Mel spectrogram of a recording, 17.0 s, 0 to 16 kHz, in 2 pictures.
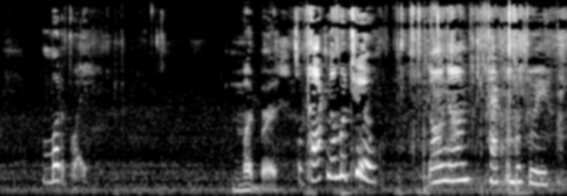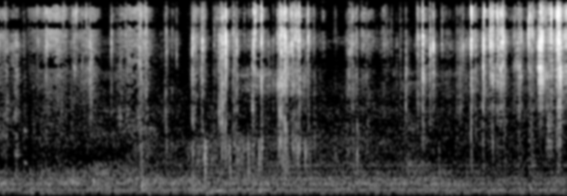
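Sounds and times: foil wrapper crinkling and tearing: 5.9s - 17.0s.

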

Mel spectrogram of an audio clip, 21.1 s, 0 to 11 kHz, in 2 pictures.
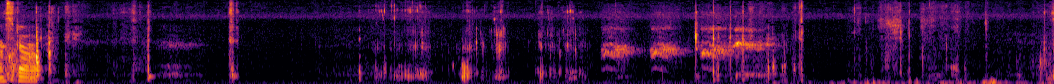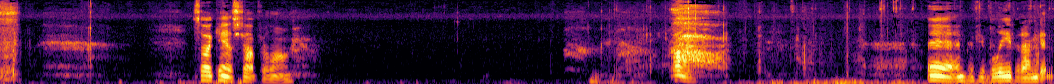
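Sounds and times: crow cawing: 6.0s - 7.6s, 16.2s - 17.1s.

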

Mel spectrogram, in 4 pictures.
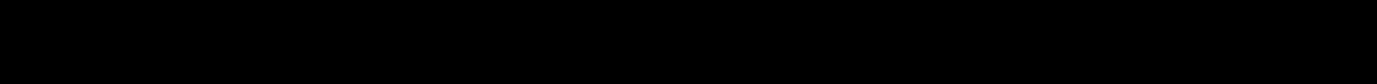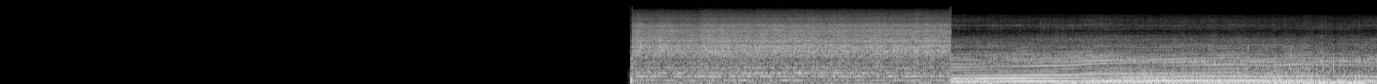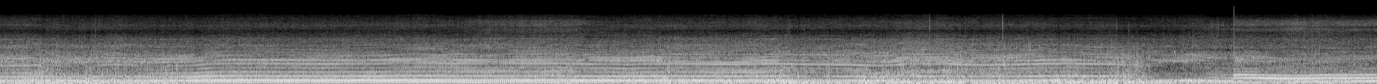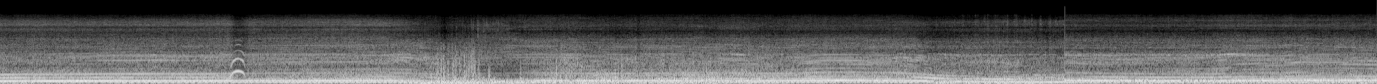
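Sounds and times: snowmobile engine revving: 20.1s - 55.0s.

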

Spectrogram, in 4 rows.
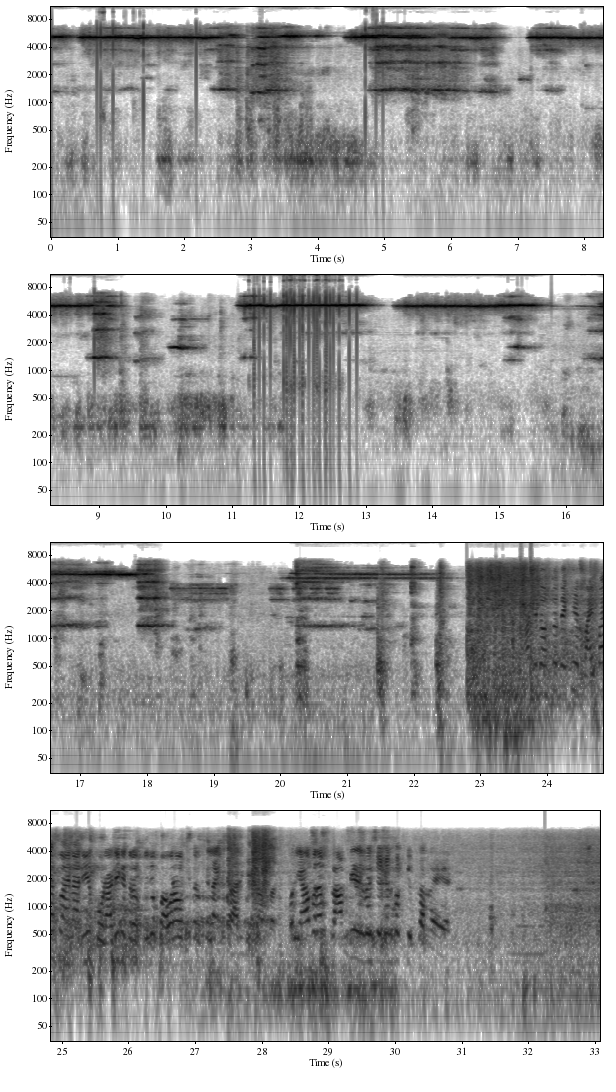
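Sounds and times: train wheels squealing on rails: 0.0s - 22.8s.

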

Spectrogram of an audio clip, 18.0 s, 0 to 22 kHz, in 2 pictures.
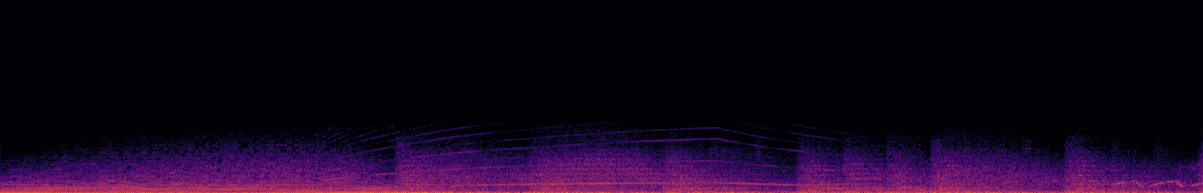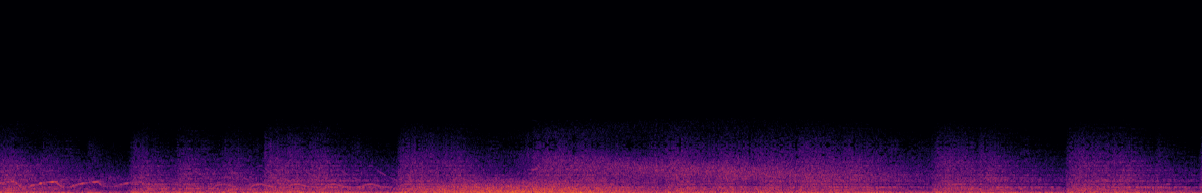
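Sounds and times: loud dense background track: 0.0s - 18.0s
emergency siren yelping: 1.2s - 13.8s.

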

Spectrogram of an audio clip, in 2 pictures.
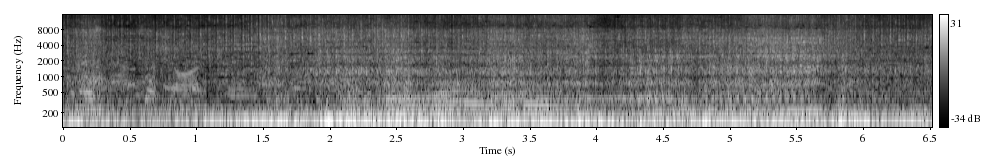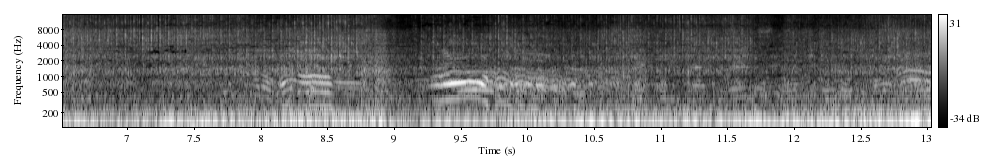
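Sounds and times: car engines droning: 0.0s - 13.0s.

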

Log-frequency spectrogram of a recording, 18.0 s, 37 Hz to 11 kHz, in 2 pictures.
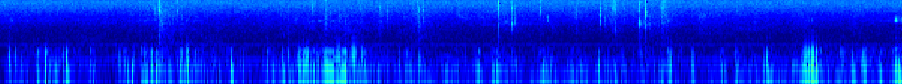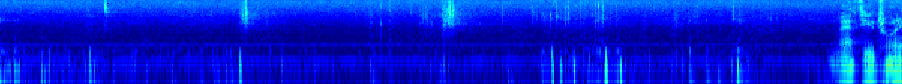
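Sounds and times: book pages turning: 1.3s - 7.7s, 12.7s - 16.9s
paper rustling: 1.3s - 7.7s, 12.7s - 16.9s.

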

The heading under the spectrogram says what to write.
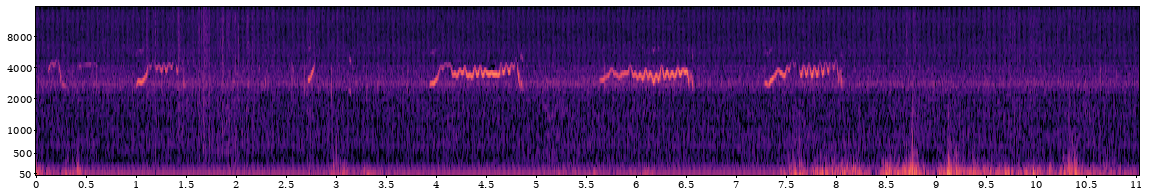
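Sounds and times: eagle calling: 0.0s - 8.2s
low hum: 0.0s - 11.0s.

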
